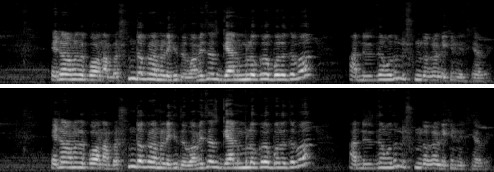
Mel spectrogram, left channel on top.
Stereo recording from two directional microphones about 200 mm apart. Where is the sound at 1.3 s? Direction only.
35° right (ahead or behind).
